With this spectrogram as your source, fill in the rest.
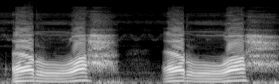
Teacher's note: Rah di sini ada huruf ha ha yang berharakat Sukun dan sifat ha itu yang paling mencolok adalah sifat hamasnya yaitu mengalir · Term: sifat hamsnya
